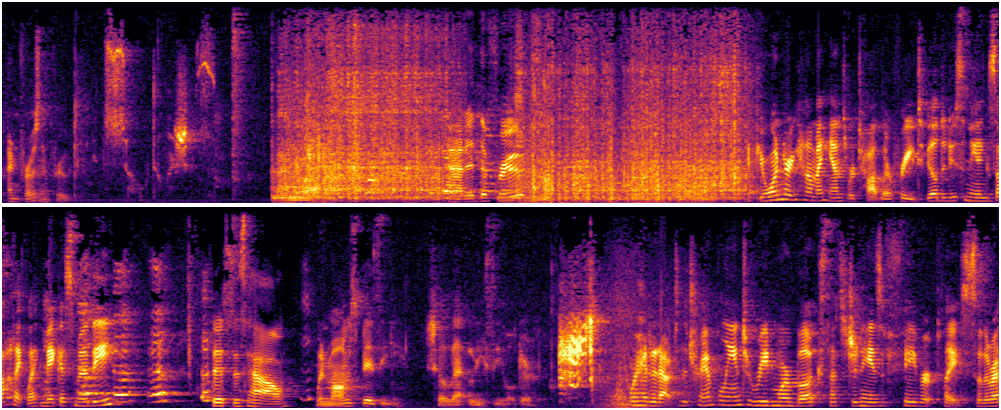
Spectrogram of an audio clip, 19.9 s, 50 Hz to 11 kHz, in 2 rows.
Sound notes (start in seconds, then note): 2.7 blender whirs; 10.8 baby whining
